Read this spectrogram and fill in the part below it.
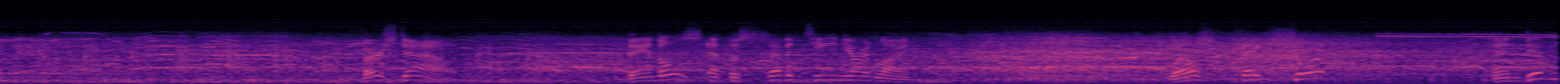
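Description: A large crowd roars and cheers in a stadium.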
